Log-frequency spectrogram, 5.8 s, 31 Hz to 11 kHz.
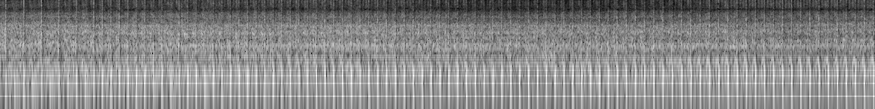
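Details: Toro 524 snowblower, Tecumseh H50 single-cylinder, after fixing a no-stay-running fault caused by a clogged gas cap: quick even beat holding steady speed, no surging or stumbling; running properly.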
